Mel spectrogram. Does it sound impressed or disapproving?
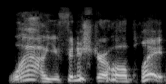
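impressed. It sounds impressed and praising.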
